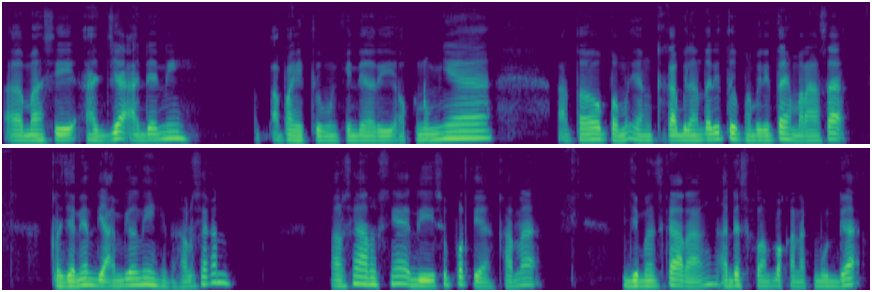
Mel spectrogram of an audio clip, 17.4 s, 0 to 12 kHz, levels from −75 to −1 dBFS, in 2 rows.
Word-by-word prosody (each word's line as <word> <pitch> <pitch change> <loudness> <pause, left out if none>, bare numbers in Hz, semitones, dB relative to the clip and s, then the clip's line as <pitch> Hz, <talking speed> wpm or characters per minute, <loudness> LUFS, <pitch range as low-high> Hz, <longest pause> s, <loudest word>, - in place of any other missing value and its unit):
eee, 120 -1 -1
masih 120 +2 +2 0.2
aja 125 +6 +1
ada 120 +2 0
nih, 155 +2 0 0.7
ep - - -17 0.2
apa 125 - 0
itu, 115 +1 -2
mungkin 110 +1 -3
dari 110 0 0
oknumnya 155 +9 +1 0.7
atau 130 +2 +1
pem 125 +1 -1
yang 120 -5 -2
Kakak 120 0 0
bilang 120 0 +2
tadi 135 +3 +2
tuh, 145 -4 +3
pemerintah 120 +1 -1
yang 120 - -2
merasa 115 +5 0 0.7
kerjaannya 120 +5 +3
diambil 135 +3 +2
nih 155 0 +3 0.2
gitu. - - -13
Harusnya 115 +8 -3
kan, 205 0 -1 1.1
harusnya 130 +7 0
harusnya 160 +3 0
di-support 130 +6 +1
ya, 110 -1 -2
karena 140 +6 -4 0.9
zaman 125 0 +2
sekarang 130 +2 +1
ada 125 +1 +2
sekelompok 125 -1 -3
anak 115 0 -6
muda 120 +5 0
125 Hz, 130 wpm, -22 LUFS, 115-145 Hz, 1.1 s, tuh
